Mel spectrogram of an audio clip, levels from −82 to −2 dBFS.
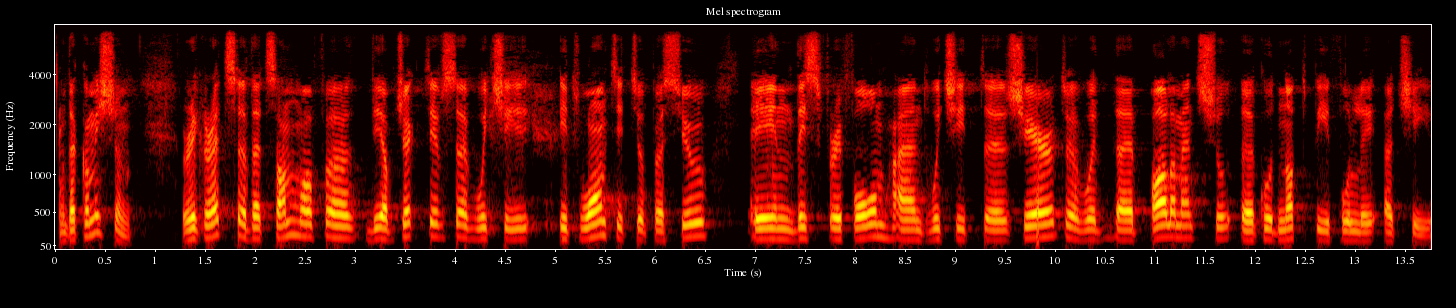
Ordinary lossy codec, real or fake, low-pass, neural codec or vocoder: Opus, 64 kbps; real; 7.2 kHz; none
